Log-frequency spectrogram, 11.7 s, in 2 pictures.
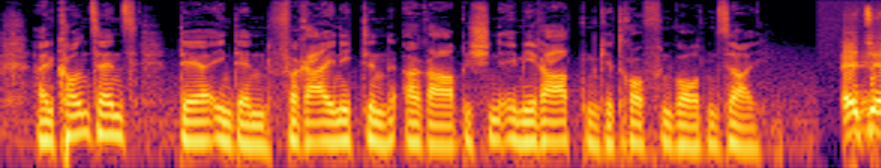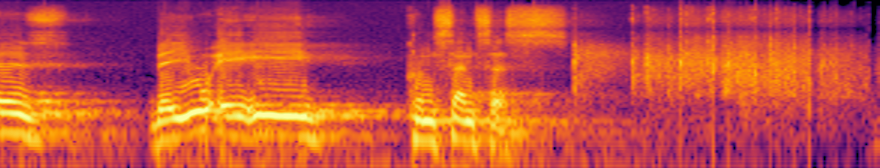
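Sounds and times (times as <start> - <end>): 
speech: 0.2 - 9.9
audience applause at climate conference: 9.7 - 11.7.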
